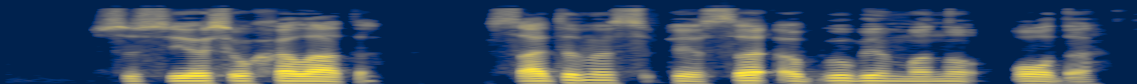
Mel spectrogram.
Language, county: Lithuanian, Vilnius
